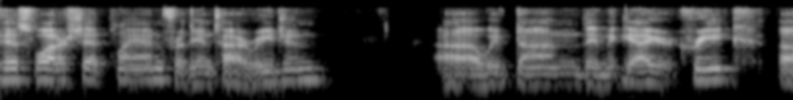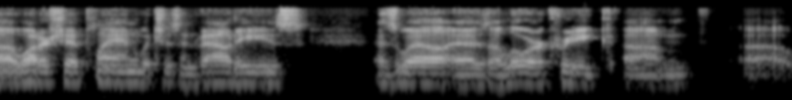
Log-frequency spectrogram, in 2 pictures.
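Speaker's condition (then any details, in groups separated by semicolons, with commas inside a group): No condition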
